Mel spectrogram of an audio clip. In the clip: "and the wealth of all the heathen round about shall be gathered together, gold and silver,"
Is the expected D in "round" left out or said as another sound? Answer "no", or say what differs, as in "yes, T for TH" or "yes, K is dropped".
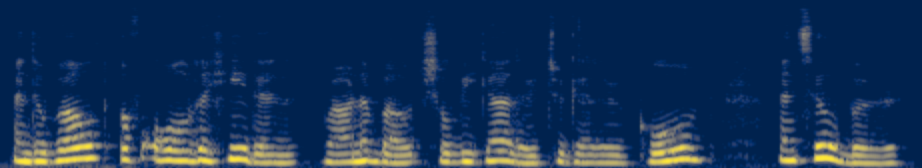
yes, D is dropped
